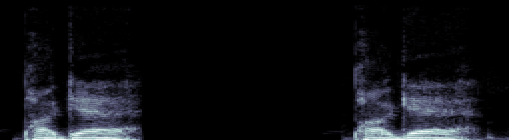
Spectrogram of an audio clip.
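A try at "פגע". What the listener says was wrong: Yeah, so that's probably a bad way to pronounce it. There is no ah in Hebrew, but okay.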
